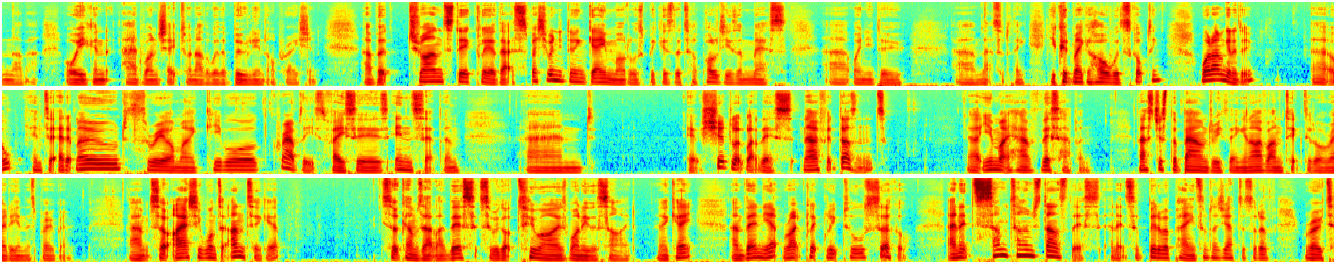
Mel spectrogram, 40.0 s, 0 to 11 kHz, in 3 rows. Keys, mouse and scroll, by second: 9.6-10.2 scroll up 1, 10.2 shift+middle click, 10.9-11.2 scroll up 2, 12.2 Tab, 12.6 middle click, 13.1 Tab, 13.5 shift+middle click, 14.3 3, 14.8-17.4 drag, 17.4 i, 23.3-30.3 drag, 33.9-36.9 right drag, 36.9 r.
